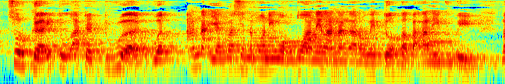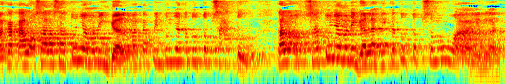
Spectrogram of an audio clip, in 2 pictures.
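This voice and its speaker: A man with a Javanese accent preaching a Ramadan sermon in a mosque, telling lively stories and reciting Arabic passages. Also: sits high. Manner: animated storytelling, mixing in Javanese and Arabic recitation. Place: large mosque hall. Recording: very echoey mosque hall with long reverb.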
